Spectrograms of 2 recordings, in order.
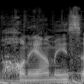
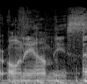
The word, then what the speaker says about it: Honnêamise: You just watched it, so is it Wings of Honeamis or Oneamis? – I think it's I think the H is silent.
